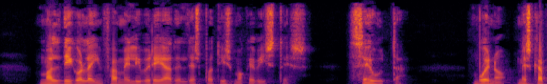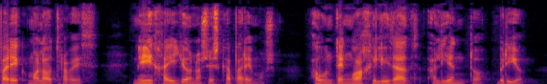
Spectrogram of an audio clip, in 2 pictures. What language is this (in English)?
Spanish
